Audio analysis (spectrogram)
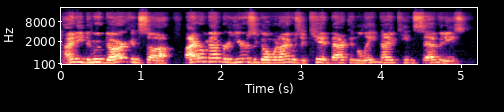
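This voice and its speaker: A man's voice: sits high, fast talker, a bit bright, echoey room, far from the mic. A middle-aged man chatting casually over CB radio on a livestream, folksy and given to repeating himself. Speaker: CB radio operator and livestream host.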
